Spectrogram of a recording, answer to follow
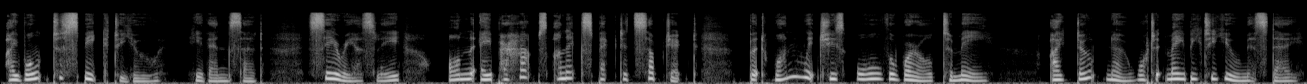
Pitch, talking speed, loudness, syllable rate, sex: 210 Hz, 150 wpm, -21 LUFS, 4.1 syllables/s, female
